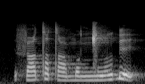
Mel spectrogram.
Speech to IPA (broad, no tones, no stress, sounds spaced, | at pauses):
f ɛ tˤ ɪ tˤ ɑ m ɔ ŋ͡ǀ u lˠ ɗ ɪ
